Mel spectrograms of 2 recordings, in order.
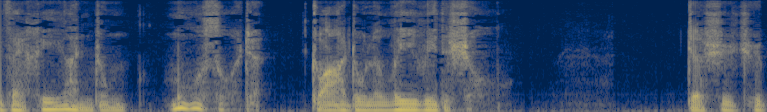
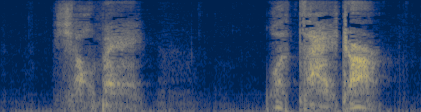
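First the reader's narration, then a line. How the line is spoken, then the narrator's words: Soft reply in darkness. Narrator (Chinese): 黑暗中传出了同样轻声的回答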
